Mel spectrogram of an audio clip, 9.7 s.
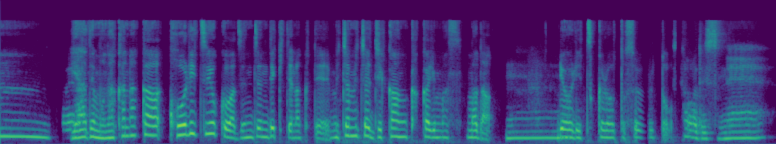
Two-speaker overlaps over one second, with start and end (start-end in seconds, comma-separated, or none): none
